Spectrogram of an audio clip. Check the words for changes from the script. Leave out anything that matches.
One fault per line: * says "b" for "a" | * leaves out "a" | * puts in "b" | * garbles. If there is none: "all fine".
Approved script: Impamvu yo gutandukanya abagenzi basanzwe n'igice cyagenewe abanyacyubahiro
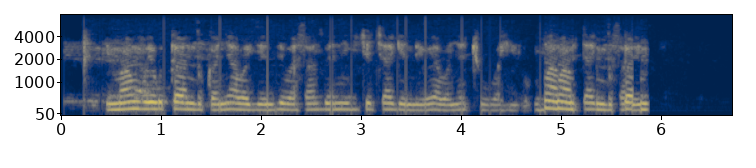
* garbles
